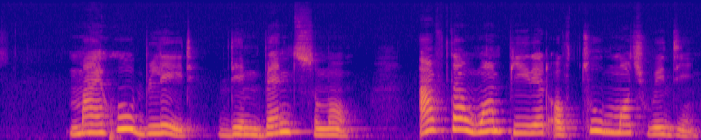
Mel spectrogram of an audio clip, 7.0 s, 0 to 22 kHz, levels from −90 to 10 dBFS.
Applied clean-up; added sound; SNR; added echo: none; none; none; none.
